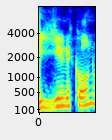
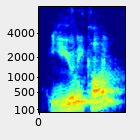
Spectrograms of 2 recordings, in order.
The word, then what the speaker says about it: unicorn: the reason is because the pronunciation, the sound of the first three letters, the sound is more like a Y, like yellow, unicorn.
